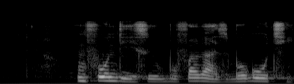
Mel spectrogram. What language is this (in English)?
Zulu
